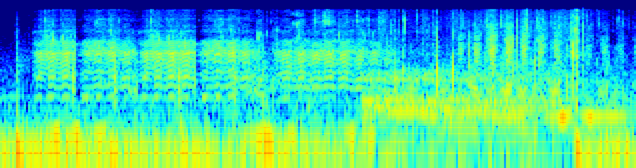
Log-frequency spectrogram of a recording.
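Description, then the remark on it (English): A goat bleats repeatedly in wavering, nasal cries, loud, with a second higher-pitched bleat joining partway through over a busy background. “I want the goat to come back.”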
